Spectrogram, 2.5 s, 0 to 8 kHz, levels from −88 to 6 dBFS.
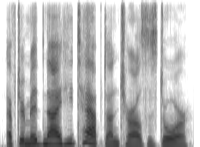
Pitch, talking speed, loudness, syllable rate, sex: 195 Hz, 165 wpm, -17 LUFS, 4.9 syllables/s, female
